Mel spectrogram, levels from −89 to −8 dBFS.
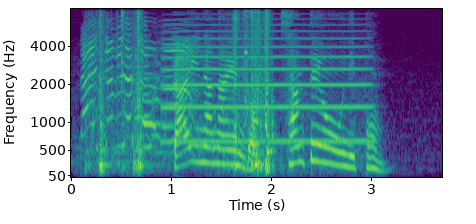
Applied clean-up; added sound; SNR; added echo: none; Trumpet + Mechanisms; 2 dB; none.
